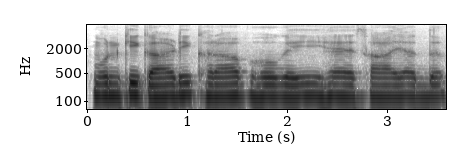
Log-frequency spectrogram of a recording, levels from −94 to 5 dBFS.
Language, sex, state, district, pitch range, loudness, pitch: Hindi, male, Punjab, Kapurthala, 130-135 Hz, -16 LUFS, 130 Hz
